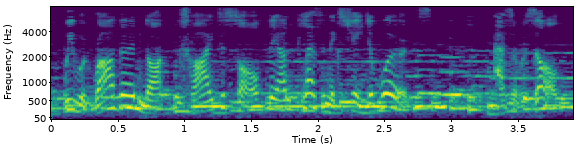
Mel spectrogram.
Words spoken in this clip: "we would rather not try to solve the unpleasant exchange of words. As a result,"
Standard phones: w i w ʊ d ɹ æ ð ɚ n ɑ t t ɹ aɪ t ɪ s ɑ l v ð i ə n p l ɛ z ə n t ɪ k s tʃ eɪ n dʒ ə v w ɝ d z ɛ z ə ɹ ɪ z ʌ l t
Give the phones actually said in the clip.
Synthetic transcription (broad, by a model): w i w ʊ d ɹ æ ð ɚ n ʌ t t ɹ aɪ t ɪ s ɑ l v ð i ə n p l ɛ z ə n t ɪ k s tʃ eɪ n dʒ ə v w ɝ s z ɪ z ə ɹ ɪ z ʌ l t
